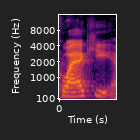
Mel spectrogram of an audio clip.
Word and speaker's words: Guayaquil: Guayaquil. Am I saying that right? – You said it right.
